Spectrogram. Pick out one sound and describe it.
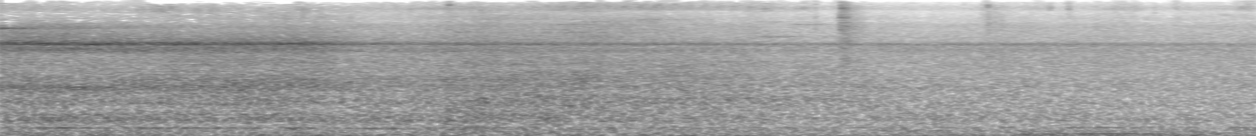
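A van passes by.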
